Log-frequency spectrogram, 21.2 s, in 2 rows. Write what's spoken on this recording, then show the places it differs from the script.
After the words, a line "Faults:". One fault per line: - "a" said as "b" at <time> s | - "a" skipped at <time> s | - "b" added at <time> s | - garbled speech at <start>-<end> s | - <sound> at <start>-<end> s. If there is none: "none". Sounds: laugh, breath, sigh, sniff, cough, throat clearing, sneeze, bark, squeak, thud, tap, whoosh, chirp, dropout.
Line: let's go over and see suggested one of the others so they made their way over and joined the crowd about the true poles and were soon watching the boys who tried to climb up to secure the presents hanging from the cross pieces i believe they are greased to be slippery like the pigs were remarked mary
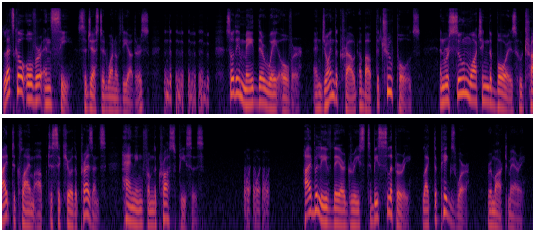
let's go over and see suggested one of the others so they made their way over and joined the crowd about the true poles and were soon watching the boys who tried to climb up to secure the presents hanging from the cross pieces i believe they are greased to be slippery like the pigs were remarked mary
Faults:
- laugh at 3.2-4.2 s
- laugh at 15.5-16.0 s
